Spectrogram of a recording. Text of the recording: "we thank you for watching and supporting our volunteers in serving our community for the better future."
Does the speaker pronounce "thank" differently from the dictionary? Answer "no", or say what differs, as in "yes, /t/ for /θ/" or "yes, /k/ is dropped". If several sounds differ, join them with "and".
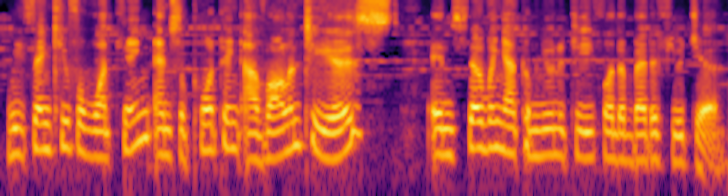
no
